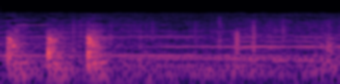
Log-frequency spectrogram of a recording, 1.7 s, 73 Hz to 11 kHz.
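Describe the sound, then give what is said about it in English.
Three quick, evenly spaced knocks on the door of a 10th-floor suite at the Lorma Hotel on Park Avenue near 70th, followed by a few fainter taps, over a soft sustained tonal background. “I thought it was my husband, Juan. But then, how could I think that since Juan would not knock?”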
